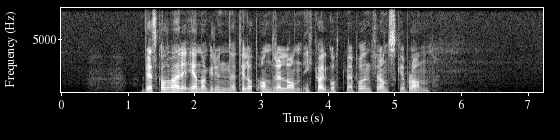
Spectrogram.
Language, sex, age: Norwegian, male, 40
